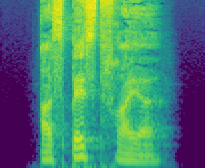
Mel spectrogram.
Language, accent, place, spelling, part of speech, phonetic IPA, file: German, Germany, Berlin, asbestfreie, adjective, [asˈbɛstˌfʁaɪ̯ə], De-asbestfreie.ogg
- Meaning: inflection of asbestfrei: 1. strong/mixed nominative/accusative feminine singular 2. strong nominative/accusative plural 3. weak nominative all-gender singular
